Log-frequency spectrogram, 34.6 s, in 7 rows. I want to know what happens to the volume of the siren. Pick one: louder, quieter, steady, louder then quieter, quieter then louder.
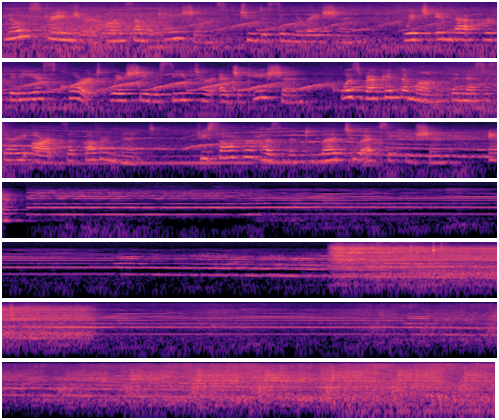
steady.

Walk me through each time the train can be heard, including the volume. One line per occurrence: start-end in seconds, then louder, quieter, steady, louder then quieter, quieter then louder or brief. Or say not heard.
0.0-1.7 brief
23.1-34.6 quieter then louder.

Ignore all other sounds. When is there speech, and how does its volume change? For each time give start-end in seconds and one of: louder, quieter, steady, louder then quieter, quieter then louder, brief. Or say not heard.
0.0-15.0 steady.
